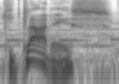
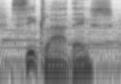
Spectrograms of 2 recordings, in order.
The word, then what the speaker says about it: Cyclades: tinos nestled in the north end of the kiklares the pronunciation in greek clares in english it's siclades it confuses a lot of people but here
